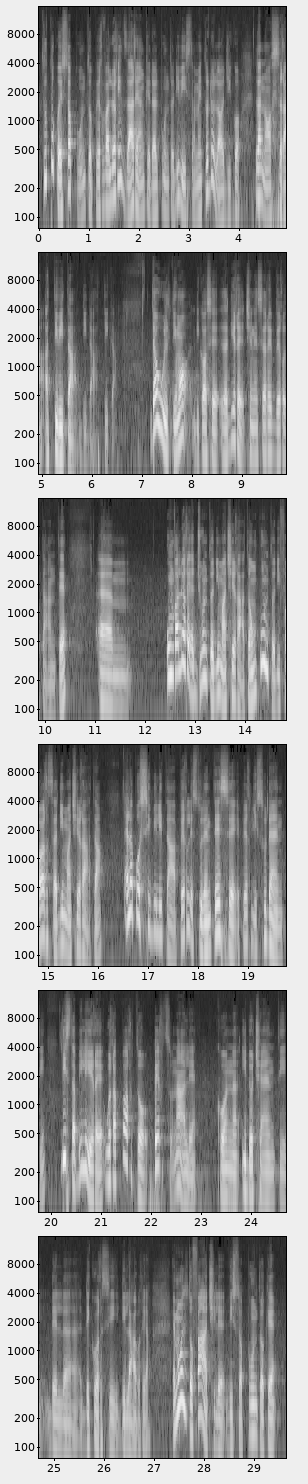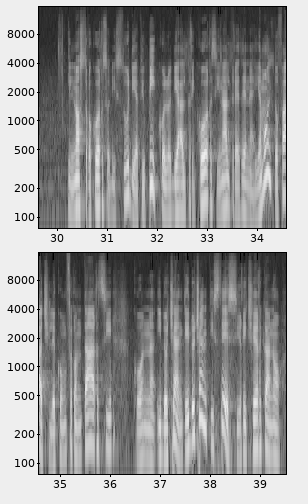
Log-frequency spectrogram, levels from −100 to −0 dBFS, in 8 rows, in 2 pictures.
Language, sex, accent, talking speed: Italian, male, native, 135 wpm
